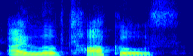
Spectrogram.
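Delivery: slow, high, drawn-out enthusiasm; mock gushing. Signer fed a line about tacos, mock gushing. Acted passerby gushing on screen.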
